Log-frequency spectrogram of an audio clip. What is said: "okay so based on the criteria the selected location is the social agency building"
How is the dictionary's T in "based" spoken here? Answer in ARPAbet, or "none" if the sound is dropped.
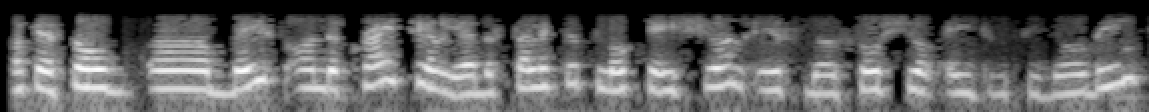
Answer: T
